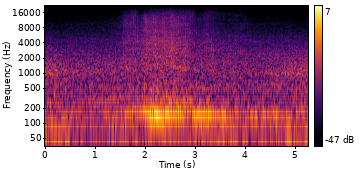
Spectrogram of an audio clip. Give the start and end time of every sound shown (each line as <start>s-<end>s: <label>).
0.0s-3.1s: car
0.0s-3.1s: car wheels rolling
1.5s-5.3s: motorcycle
1.5s-5.3s: motorcycle engine accelerating
4.5s-5.3s: car
4.5s-5.3s: car wheels rolling
5.2s-5.3s: bus
5.2s-5.3s: bus wheels rolling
